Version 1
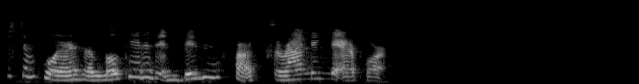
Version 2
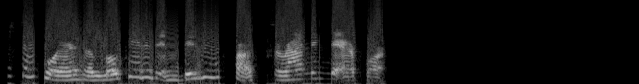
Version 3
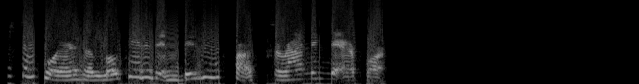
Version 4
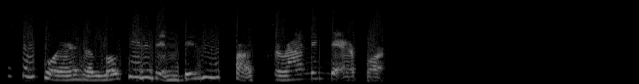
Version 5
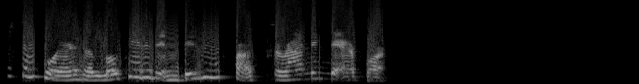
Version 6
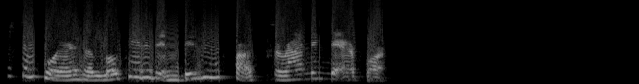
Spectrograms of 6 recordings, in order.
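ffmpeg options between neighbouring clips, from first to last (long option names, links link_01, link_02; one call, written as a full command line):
ffmpeg -i in.wav -af "acrusher=bits=7:dc=4:mix=0:aa=0.000001,volume=2dB" out.wav
ffmpeg -i in.wav -af "acompressor=threshold=-28dB:ratio=4" out.wav
ffmpeg -i in.wav -af "highpass=frequency=140:width=0.5412,highpass=frequency=140:width=1.3066,volume=-7.5dB" out.wav
ffmpeg -i in.wav -af "bandreject=frequency=60:width_type=h:width=6,bandreject=frequency=120:width_type=h:width=6,bandreject=frequency=180:width_type=h:width=6,bandreject=frequency=240:width_type=h:width=6,bandreject=frequency=300:width_type=h:width=6,bandreject=frequency=360:width_type=h:width=6,volume=7dB" out.wav
ffmpeg -i in.wav -af "equalizer=frequency=240:width_type=o:width=0.58:gain=3.5" out.wav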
